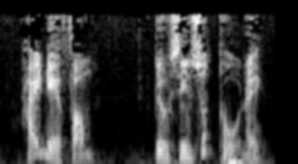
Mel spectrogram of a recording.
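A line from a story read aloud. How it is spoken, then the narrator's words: Young man shouting. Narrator (Vietnamese): chàng quát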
